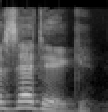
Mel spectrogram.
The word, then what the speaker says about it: Zedig: It's Zedig.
